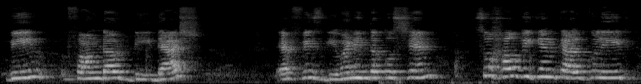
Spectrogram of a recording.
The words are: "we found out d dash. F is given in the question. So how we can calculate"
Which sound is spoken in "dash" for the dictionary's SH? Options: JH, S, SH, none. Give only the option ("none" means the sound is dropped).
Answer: SH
